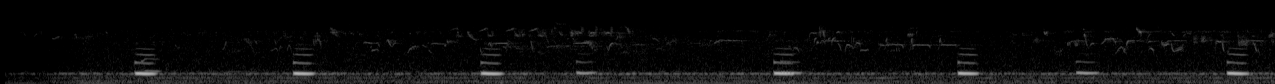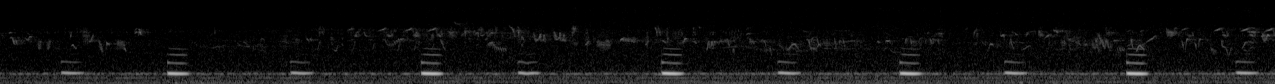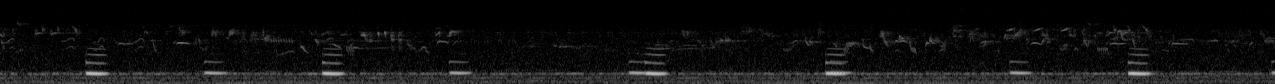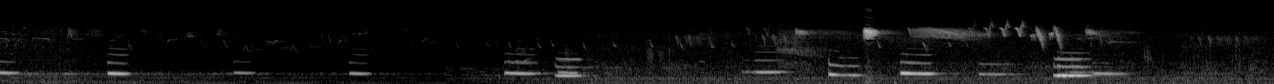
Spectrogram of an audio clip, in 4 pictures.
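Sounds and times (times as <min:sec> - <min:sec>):
European fire-bellied toad calling: 0:01.3 - 0:01.6, 0:02.9 - 0:03.2, 0:04.8 - 0:05.1, 0:07.7 - 0:08.0, 0:12.2 - 0:12.5, 0:13.4 - 0:13.6, 0:14.4 - 0:14.7, 0:15.6 - 0:15.9, 0:16.9 - 0:17.2, 0:19.4 - 0:19.7, 0:20.5 - 0:20.8, 0:21.7 - 0:22.1, 0:22.8 - 0:23.1, 0:24.0 - 0:24.4, 0:25.0 - 0:25.4, 0:26.3 - 0:26.7, 0:27.5 - 0:27.9, 0:28.6 - 0:29.1, 0:30.0 - 0:30.3, 0:31.8 - 0:32.2, 0:33.7 - 0:34.1, 0:35.6 - 0:35.9, 0:36.8 - 0:37.1, 0:38.0 - 0:38.6, 0:39.3 - 0:39.6, 0:41.8 - 0:42.0, 0:43.3 - 0:44.2, 0:45.7 - 0:49.6.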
